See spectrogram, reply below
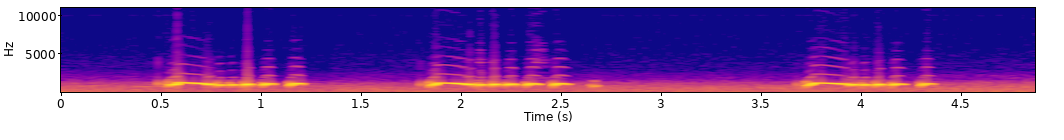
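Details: Loud local wild zebra dove recorded 11/8/24 as a trapping lure: three identical phrases about 1.3 seconds apart, each a long slurred coo followed by four or five rapid, clipped coos.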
